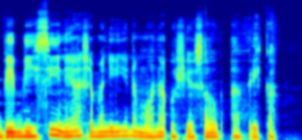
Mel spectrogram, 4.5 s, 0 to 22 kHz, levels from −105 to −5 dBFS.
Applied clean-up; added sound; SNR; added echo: neural mask model DeepFilterNet 3.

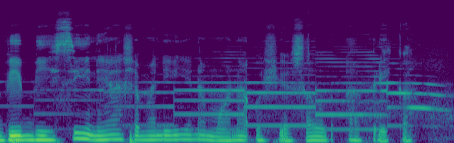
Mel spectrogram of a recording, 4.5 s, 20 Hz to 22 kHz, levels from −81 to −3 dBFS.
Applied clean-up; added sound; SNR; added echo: none; Motor vehicle (road) / Siren; 13 dB; none.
